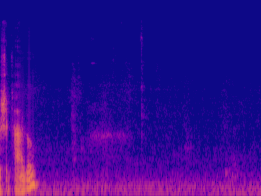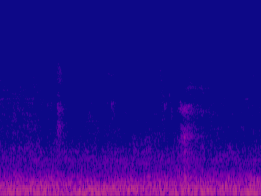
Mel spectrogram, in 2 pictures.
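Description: A small brush softly taps and strokes against a fingernail.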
